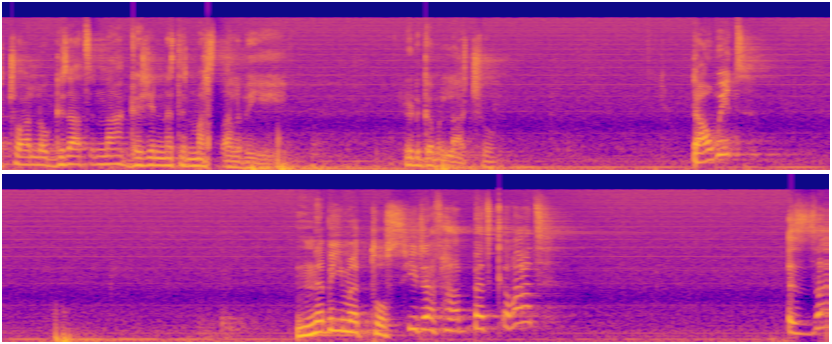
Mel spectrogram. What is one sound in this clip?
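A young man preaches with animation into a microphone, heard through loudspeakers with pauses between phrases.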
